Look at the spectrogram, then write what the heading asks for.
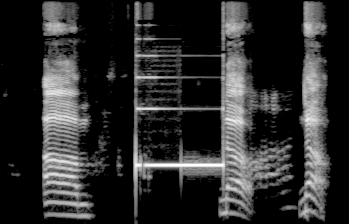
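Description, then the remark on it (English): A steady, high-pitched censor bleep sounds once for about a second, loud and flat, cutting between bursts of a person talking just before and after it. “I want to make sure I have the beep button here.”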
